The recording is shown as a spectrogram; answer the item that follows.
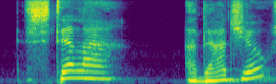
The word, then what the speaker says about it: Stella Adagio: Stella Adagio, zeg ik dat goed? – Ja, dat zeg je goed.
